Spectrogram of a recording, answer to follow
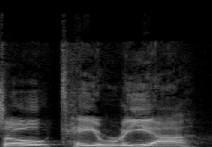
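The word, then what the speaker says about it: σωτηρία: And in English, it's pronounced soteria, and it's a noun.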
